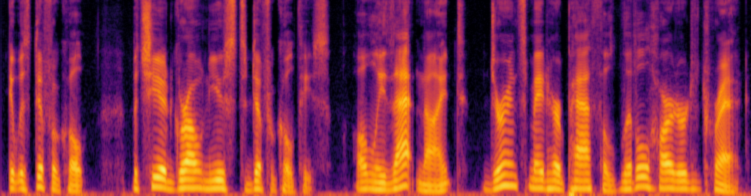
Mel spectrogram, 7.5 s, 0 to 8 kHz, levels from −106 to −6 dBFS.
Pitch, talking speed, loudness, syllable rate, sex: 110 Hz, 175 wpm, -21 LUFS, 5.0 syllables/s, male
